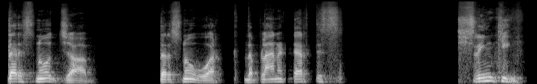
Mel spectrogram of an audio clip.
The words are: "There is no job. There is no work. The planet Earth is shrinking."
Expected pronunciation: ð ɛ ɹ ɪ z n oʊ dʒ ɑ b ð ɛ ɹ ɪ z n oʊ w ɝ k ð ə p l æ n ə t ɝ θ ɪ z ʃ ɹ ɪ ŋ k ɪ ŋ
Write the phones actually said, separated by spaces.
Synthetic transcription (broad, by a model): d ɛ ɹ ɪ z n oʊ dʒ ɑ b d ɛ ɹ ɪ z n oʊ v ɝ k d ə p l æ n ə t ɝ t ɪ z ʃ ɹ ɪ ŋ k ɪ ŋ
